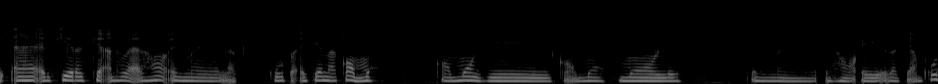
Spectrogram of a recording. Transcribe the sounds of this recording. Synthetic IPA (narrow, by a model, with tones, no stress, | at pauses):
i˨ʔɛ̃ː˦˧ʔḛ˧ɾkje˦ɾa˧kjã̰˧ʔn˦wɛ̰ː˨ɾa˧˦ɦõ˦ʔḛ˧nẽ˨la̰˨ | ku˦t̪a˨ʔe˧kje˦˨nã˧kõ˦˨mõ˧ | kõ˧˨mõ˦˨jẽː˧kõ̰˧˨ʔmõ˦˧mõ˧le˧ | e˧nə̃˨e˧ɦõ˧˨ʔeː˨ʔd͡za˧kjã̰˧ʔm˦ku˦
